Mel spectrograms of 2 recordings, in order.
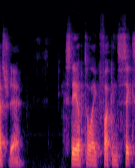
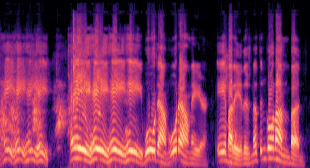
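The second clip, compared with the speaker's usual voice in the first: high, loud hey hey to settle them; calling out; 10 semitones higher, 15 dB louder than usual. Real, not acted. Yelling at his barking dogs, loud high calling. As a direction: raise the voice over the barking.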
